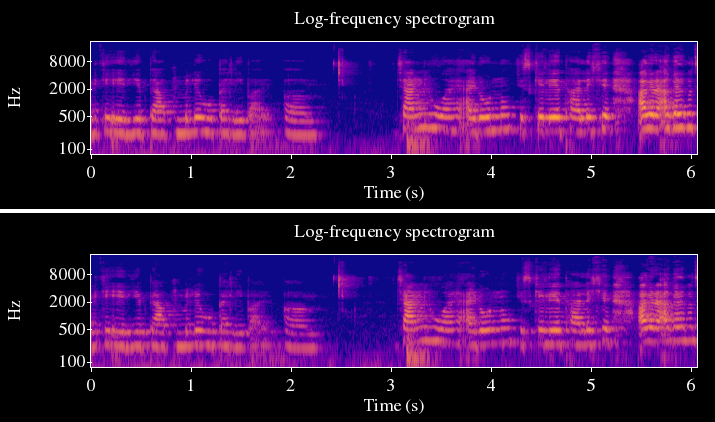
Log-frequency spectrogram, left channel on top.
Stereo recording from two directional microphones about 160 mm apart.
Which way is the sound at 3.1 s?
40° left (ahead or behind).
